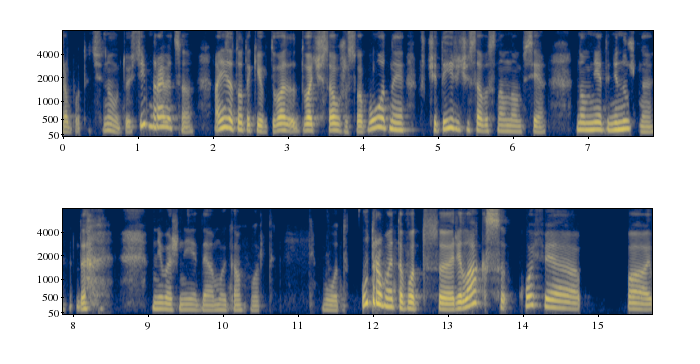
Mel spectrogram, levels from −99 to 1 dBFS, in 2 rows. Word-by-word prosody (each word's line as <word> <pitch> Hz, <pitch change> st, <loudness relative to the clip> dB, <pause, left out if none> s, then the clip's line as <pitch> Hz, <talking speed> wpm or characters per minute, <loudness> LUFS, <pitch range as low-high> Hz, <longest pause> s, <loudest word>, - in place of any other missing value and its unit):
работать. 145 Hz, +4 st, -9 dB
Ну, 170 Hz, -8 st, -5 dB
то -, -, -9 dB
есть 145 Hz, -, -8 dB
им 340 Hz, -4 st, +1 dB
нравится. 260 Hz, -, 0 dB, 0.2 s
Они 245 Hz, +5 st, +4 dB
зато 220 Hz, -5 st, +3 dB
такие 170 Hz, -3 st, -2 dB
в -, -, -19 dB
2, 180 Hz, +4 st, +4 dB
э, 175 Hz, -, 0 dB
в -, -, -11 dB
2 180 Hz, 0 st, +5 dB
часа 180 Hz, +1 st, +1 dB
уже 160 Hz, -6 st, -5 dB
свободные, 200 Hz, -, +1 dB
в -, -, -22 dB
4 195 Hz, -2 st, 0 dB
в 160 Hz, -, -7 dB
основном 160 Hz, -2 st, -7 dB
все. 145 Hz, -1 st, -5 dB, 0.4 s
Но 200 Hz, 0 st, +2 dB
мне 200 Hz, +1 st, +3 dB
это 195 Hz, -, -6 dB
не 195 Hz, +2 st, +4 dB
нужно, 150 Hz, -, 0 dB
да. -, -, +1 dB, 0.9 s
Мне 165 Hz, -1 st, -2 dB
важнее, 150 Hz, -2 st, -5 dB
да, 135 Hz, -1 st, -6 dB
мой 140 Hz, 0 st, -8 dB
комфорт. 135 Hz, -2 st, -10 dB, 0.8 s
Вот. 135 Hz, -2 st, -8 dB, 0.2 s
Утром- 310 Hz, -2 st, +6 dB
это 220 Hz, -5 st, +4 dB
вот, 170 Hz, -1 st, +1 dB, 0.2 s
э, 155 Hz, -2 st, +5 dB
релакс, 230 Hz, -, +3 dB, 0.2 s
кофе, 260 Hz, -3 st, +1 dB
а, 185 Hz, -5 st, +1 dB, 0.9 s
и 150 Hz, -, -3 dB
180 Hz, 160 wpm, -24 LUFS, 150-220 Hz, 0.9 s, Утром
